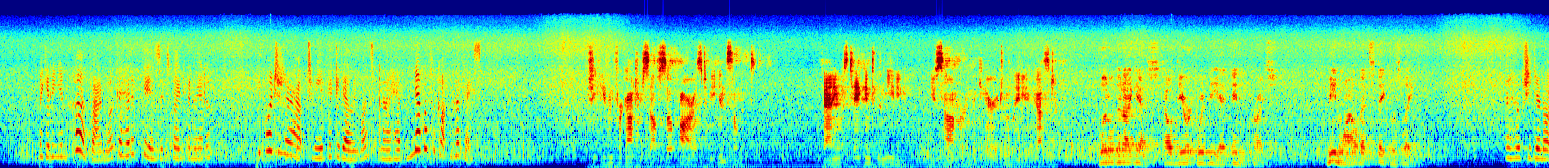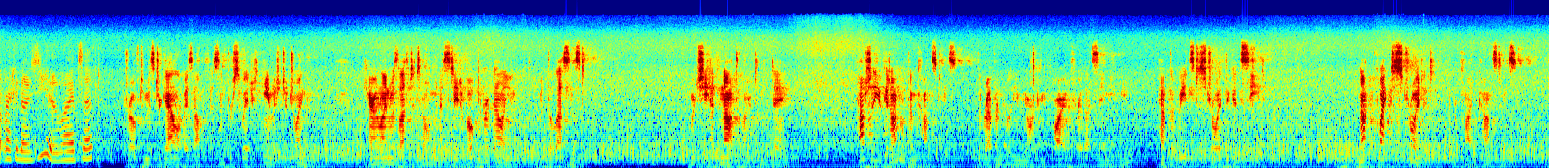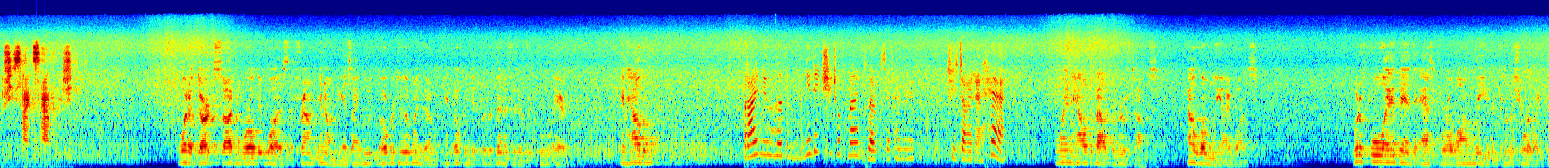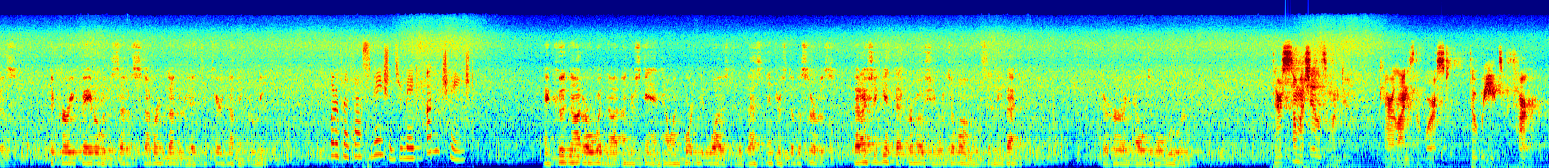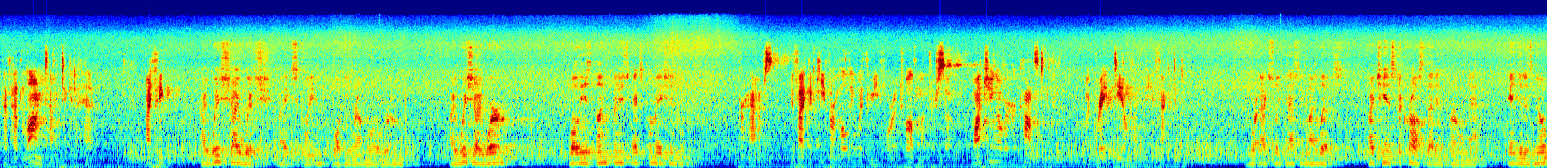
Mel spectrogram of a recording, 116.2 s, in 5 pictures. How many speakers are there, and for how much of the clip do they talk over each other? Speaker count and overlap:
3, no overlap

